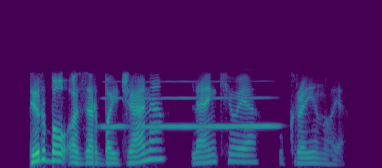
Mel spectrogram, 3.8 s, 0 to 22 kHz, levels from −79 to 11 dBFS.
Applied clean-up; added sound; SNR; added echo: none; Wind instrument, woodwind instrument; 12 dB; none.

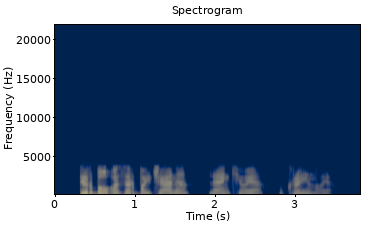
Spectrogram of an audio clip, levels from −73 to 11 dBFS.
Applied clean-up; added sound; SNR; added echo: none; none; none; none.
